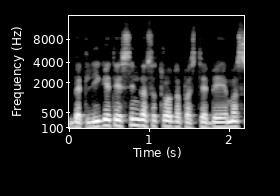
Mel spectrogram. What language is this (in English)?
Lithuanian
